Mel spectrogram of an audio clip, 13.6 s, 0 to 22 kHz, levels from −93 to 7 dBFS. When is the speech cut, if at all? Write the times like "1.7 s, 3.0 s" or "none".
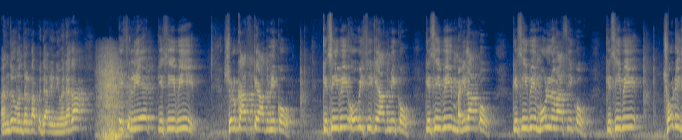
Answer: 2.0 s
